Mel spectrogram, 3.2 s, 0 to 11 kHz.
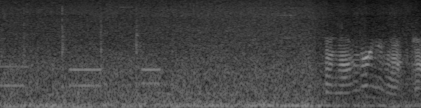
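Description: A telephone number is keyed on a phone in the video game 13 Sentinels Aegis Rim, a quick series of clear DTMF tones over a faint hiss, followed by a synthetic voice beginning to speak.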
